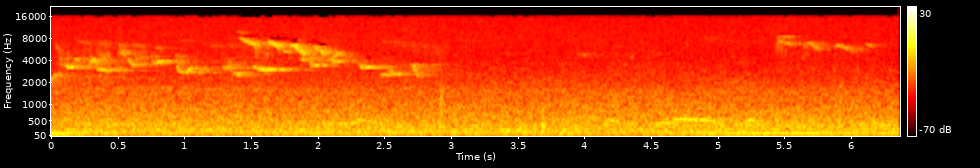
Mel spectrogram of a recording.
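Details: Wild birds singing in a garden in Germany on a sunny morning: high, thin twittering phrases with quick falling notes, then a short whistled trill later, over a steady low hum.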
